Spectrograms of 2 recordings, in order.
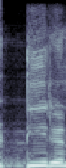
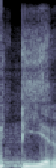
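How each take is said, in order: First: टीयर squeezed into one syllable, "teer"; wrong one-syllable reading. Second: टीयर said as "tee-yer"; correct two-syllable reading. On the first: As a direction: drop the "yer" glide from टीयर. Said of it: "टीयर नहीं". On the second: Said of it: "टीयर पढ़ा जाएगा". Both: Shown as a demonstration.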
